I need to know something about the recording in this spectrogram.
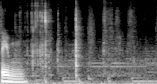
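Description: Cardboard and paper packaging of a phone box handled: light clicks and taps as a charging cable is drawn out of the box's cardboard insert, with one sharp tap a little past a second in.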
